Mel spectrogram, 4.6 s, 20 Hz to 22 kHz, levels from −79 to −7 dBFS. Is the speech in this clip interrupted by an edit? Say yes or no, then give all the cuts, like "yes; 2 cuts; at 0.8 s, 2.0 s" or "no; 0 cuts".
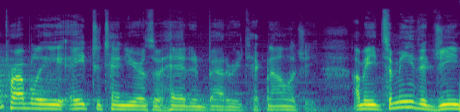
yes; 1 cut; at 3.2 s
